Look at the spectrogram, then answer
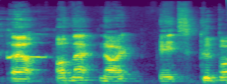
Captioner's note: laughing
